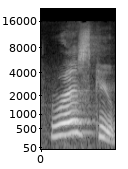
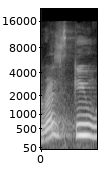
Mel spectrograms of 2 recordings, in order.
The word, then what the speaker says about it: rescue: Các bạn đáp là rescue là sai đúng không? Phải là rescue. Rescue. Đó, nhấn vào cái âm thứ nhất rescue.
